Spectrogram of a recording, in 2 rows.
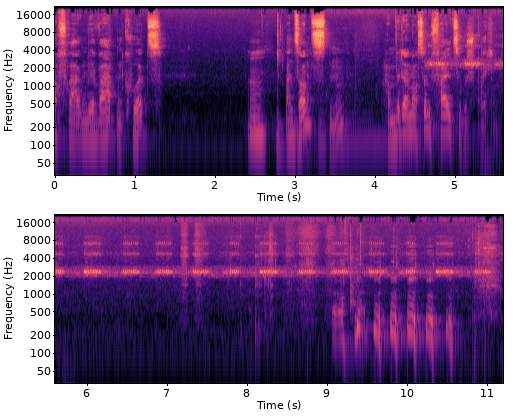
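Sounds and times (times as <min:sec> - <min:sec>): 
speech: 0:00.0 - 0:01.4, 0:02.4 - 0:05.8, 0:09.1 - 0:11.0
faint noise: 0:00.0 - 0:11.1
crickets chirping in high trills: 0:03.5 - 0:11.1
laughter: 0:07.1 - 0:11.0.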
